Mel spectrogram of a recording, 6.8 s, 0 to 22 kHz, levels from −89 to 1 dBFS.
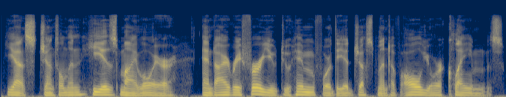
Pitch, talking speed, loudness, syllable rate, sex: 95 Hz, 170 wpm, -19 LUFS, 4.0 syllables/s, male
